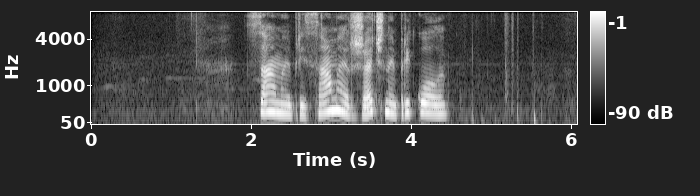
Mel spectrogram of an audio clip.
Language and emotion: Russian, neutral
